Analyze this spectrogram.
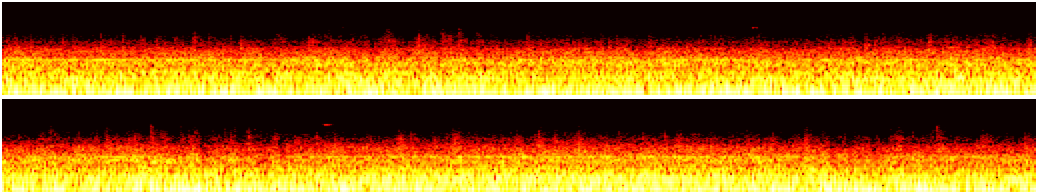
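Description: A large vehicle's engine drones steadily as it drives.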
